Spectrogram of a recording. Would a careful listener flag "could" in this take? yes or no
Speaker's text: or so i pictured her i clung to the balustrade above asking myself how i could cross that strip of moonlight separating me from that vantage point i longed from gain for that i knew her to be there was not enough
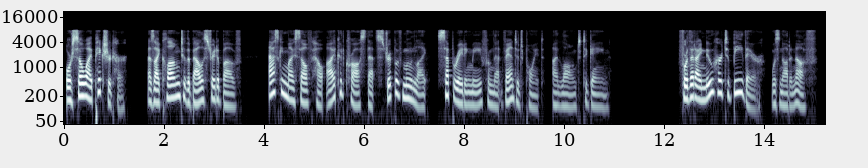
no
